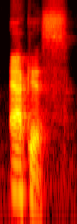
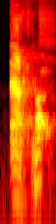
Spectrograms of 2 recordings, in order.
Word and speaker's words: Jacas: So sticking with the Illinois defense, Gabe Jacas, is that the correct way to pronounce that, Tristan? Jacas. Jacas. Silent J, though. So as long as you don't say the J, it's acceptable.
